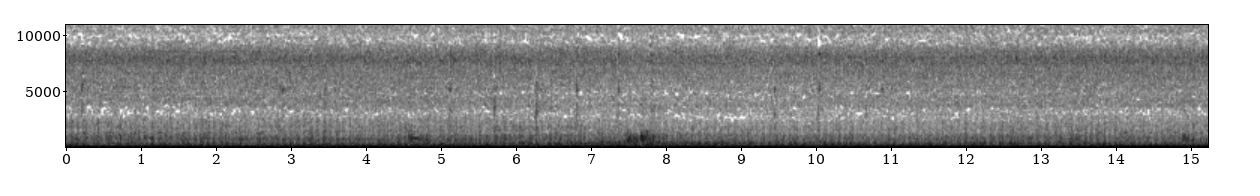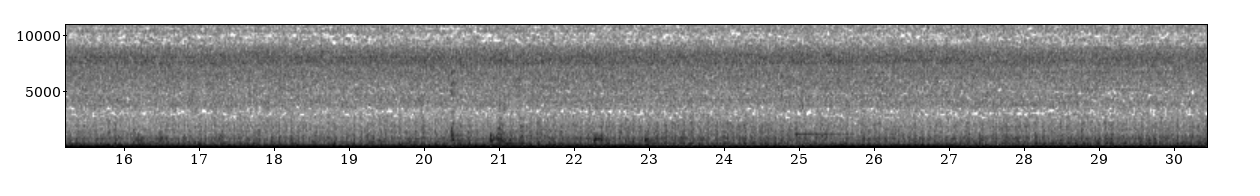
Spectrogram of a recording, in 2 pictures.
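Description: Heavy diesel engine idling steadily, with a low hum that comes and goes several times.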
